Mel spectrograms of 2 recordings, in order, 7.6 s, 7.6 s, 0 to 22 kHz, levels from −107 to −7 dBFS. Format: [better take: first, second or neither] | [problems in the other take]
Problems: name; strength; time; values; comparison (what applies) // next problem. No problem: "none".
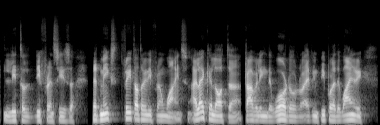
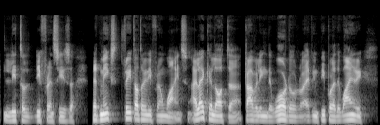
second | muffled; slightly; fading above 2 kHz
